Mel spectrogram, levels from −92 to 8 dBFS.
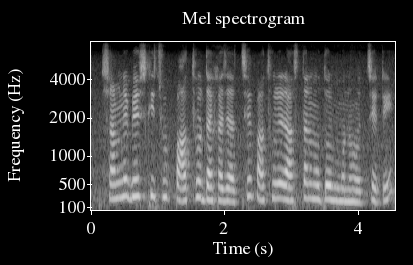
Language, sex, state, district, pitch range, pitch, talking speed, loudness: Bengali, female, West Bengal, Purulia, 225-280 Hz, 245 Hz, 170 wpm, -17 LUFS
